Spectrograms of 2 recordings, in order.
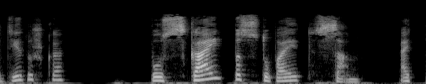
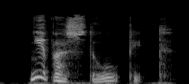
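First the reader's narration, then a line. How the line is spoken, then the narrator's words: Old man sighing. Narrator (Russian): вздохнул дед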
